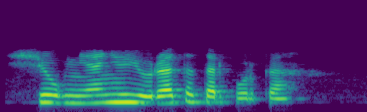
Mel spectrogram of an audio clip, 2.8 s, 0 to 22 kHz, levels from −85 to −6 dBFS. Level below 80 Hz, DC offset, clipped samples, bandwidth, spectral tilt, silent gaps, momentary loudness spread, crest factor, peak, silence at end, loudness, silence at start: -82 dBFS; under 0.1%; under 0.1%; 4.2 kHz; -8 dB/octave; none; 12 LU; 18 dB; -4 dBFS; 0.55 s; -21 LUFS; 0.15 s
